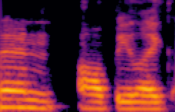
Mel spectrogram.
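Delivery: ordinary delivery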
